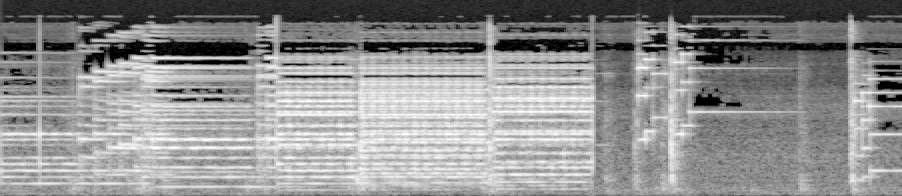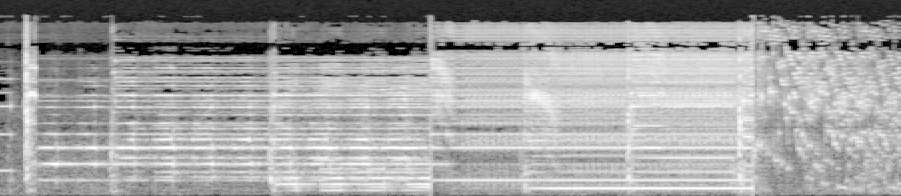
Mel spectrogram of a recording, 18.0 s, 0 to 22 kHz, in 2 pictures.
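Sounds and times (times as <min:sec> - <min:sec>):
synthesizer chords: 0:00.0 - 0:06.0, 0:08.5 - 0:18.0
synthesizer blips and sweeps: 0:12.4 - 0:18.0.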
